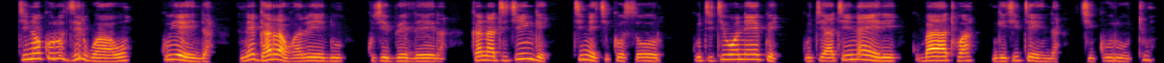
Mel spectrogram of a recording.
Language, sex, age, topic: Ndau, male, 50+, health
